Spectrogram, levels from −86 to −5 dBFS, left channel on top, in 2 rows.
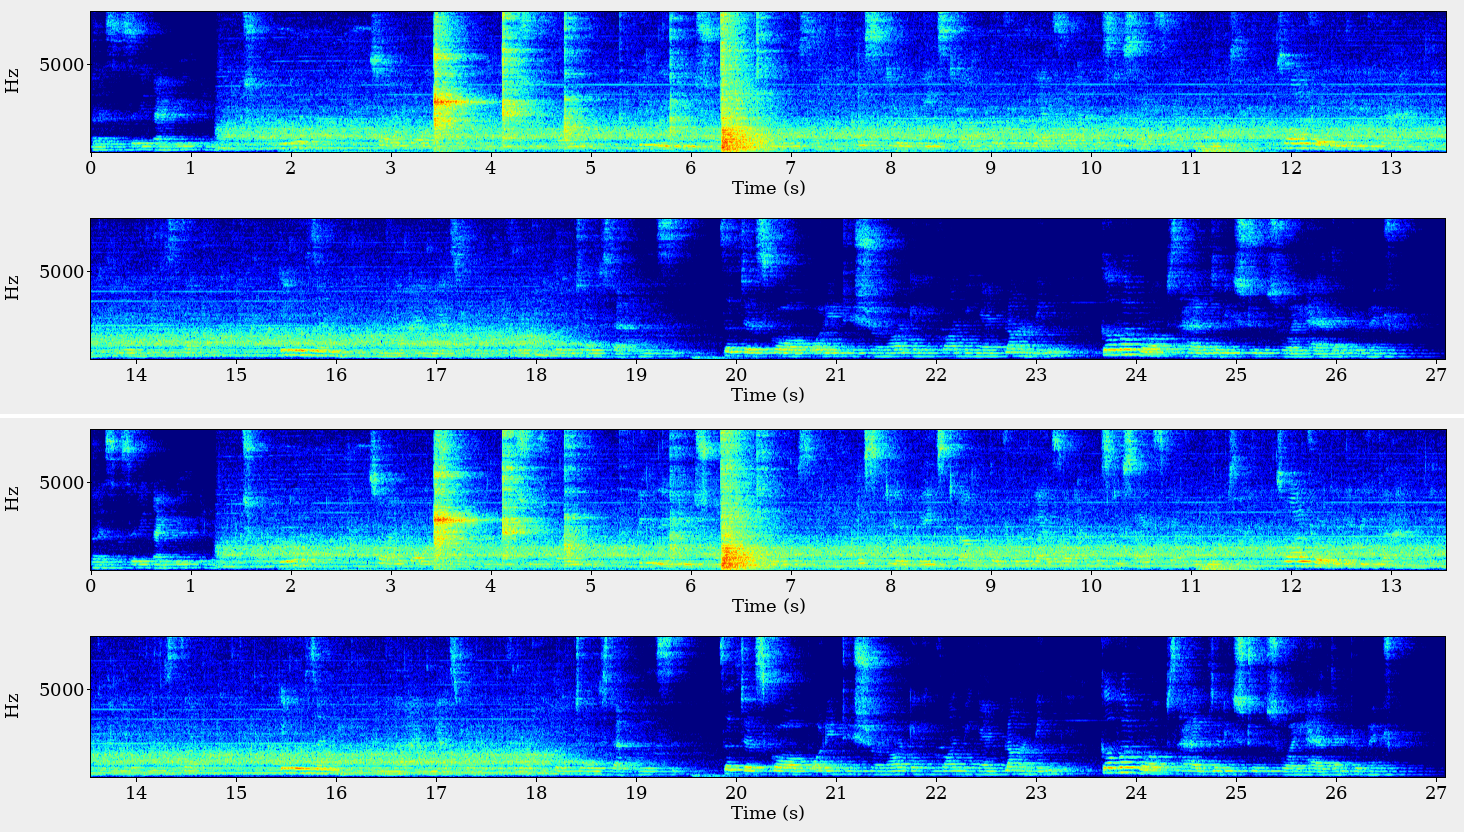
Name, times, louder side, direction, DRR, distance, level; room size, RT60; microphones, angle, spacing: voice 1, 0.0-2.2 2.6-5.0 5.4-14.7 15.4-23.2 23.6-26.5, right 2 dB, 35° right, 0 dB, 0.9 m, -38 dB
sound 1, 1.2-19.2, right 1 dB, 10° right, 0.6 m, -38 dB
sound 2, 1.9-10.3, equal, 10° left, 1.0 m, -29 dB
5.7 x 5.6 x 3.3 m, 1.2 s
head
